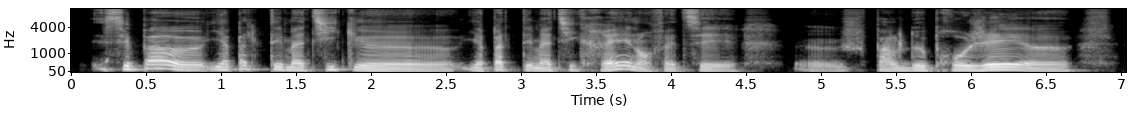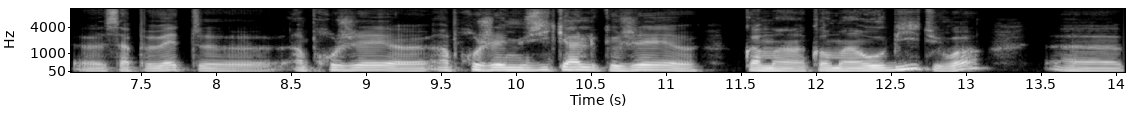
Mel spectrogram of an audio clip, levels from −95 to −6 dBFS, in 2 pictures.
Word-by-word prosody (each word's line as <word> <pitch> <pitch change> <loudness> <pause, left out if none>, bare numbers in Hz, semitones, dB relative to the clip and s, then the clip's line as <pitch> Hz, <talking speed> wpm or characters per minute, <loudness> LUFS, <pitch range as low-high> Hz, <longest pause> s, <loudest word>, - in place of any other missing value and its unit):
C'est 170 0 -1
pas, 205 +2 +4
heu, 130 -2 +4
il - - -6
y - - +3
a 145 - +1
pas 175 +2 -3
de - - -11
thématique, 145 0 -1
heu, 105 -3 +1
il - - -12
y 110 - 0
a - - -3
pas 130 - +1
de 125 - -17
thématique 115 -1 -2
réelle 165 +4 +2
en 100 - -1
fait, 100 +3 -6
c'est, 100 -4 -4 0.5
heu, 100 +1 -10
je 110 - -15
parle 110 0 -2
de 120 0 +2
projet, 125 +4 +5
heu 105 -3 -1 0.4
heu, 105 -2 -6
ça 110 +1 -5
peut 110 0 -5
être, 125 -2 -3
heu, 100 0 -6
un 120 - -5
projet, 125 +1 -1
heu, 105 -1 -1
un 125 - -1
projet 130 +2 +1
musical 130 +1 +2
que 115 0 0
j'ai, 125 +3 +2
heu, 105 -2 -2 0.3
comme 115 -2 +2
un 105 -2 -1
comme 110 +1 0
un 110 - +1
hobby 120 - +3
tu 135 -10 -7
vois? 120 - -1 0.5
Heu, 110 -5 -5
115 Hz, 205 wpm, -22 LUFS, 105-130 Hz, 0.5 s, projet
